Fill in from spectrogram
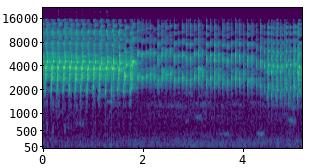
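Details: Lovebird sounding off to provoke other lovebirds into calling; a rapid high chatter that shifts after two seconds into choppier, jumping notes repeated quickly until the end.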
